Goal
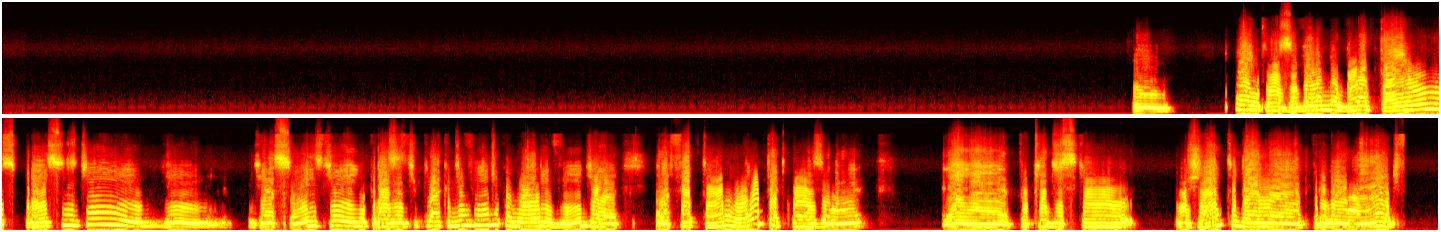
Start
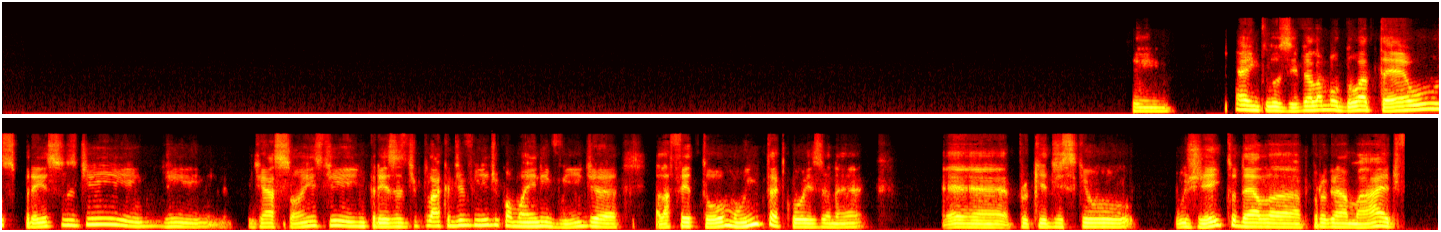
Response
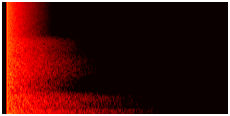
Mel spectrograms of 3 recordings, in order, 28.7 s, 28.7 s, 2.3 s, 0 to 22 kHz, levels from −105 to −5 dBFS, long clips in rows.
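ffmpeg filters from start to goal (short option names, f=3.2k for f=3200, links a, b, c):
-af "aeval=exprs='(tanh(3.98*val(0)+0.6)-tanh(0.6))/3.98':c=same,equalizer=f=125:t=o:w=1:g=-3,equalizer=f=250:t=o:w=1:g=9,equalizer=f=1k:t=o:w=1:g=-5,equalizer=f=2k:t=o:w=1:g=-8,equalizer=f=4k:t=o:w=1:g=11,equalizer=f=8k:t=o:w=1:g=-3,aeval=exprs='0.158*sin(PI/2*1.78*val(0)/0.158)':c=same"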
